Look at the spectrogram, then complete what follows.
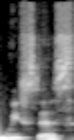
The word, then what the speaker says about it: WiCyS: go by your acronym we sis and it's spelled w-i-c-y-s we pronounce it we sis like we sisters because that's exactly what we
